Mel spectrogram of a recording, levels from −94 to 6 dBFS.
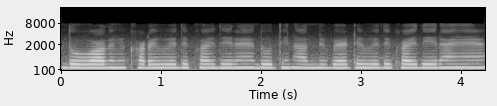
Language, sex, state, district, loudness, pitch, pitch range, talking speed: Hindi, male, Bihar, Muzaffarpur, -16 LUFS, 225 Hz, 220-230 Hz, 225 wpm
